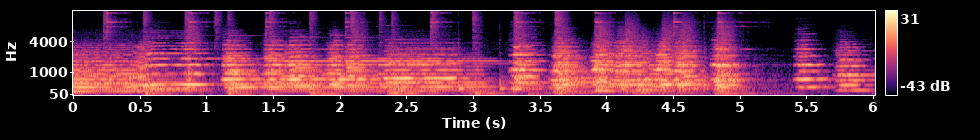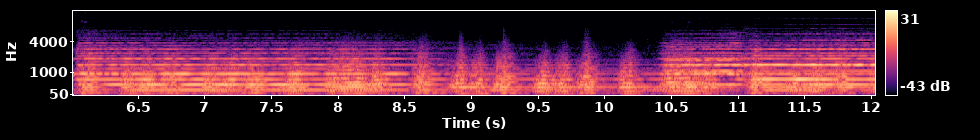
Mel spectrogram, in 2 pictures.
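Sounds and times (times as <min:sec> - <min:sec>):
wind band playing: 0:00.0 - 0:12.0.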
